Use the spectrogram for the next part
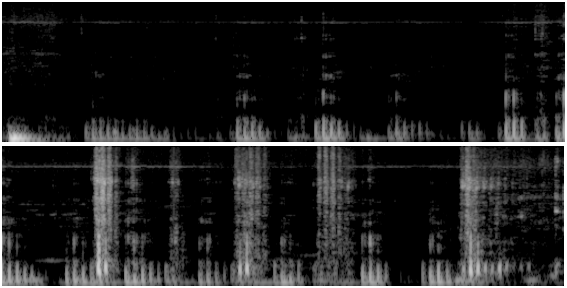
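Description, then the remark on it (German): A pet cat purrs loudly, a steady rumbling drone pulsing in short rhythmic bursts with no one speaking. “Das ist eine Katze von mir, also.”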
